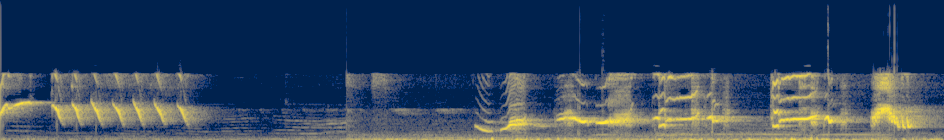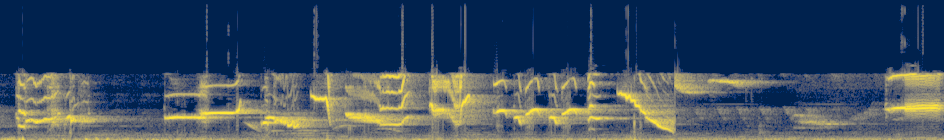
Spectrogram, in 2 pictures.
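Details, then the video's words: Oriental magpie-robin (kacer) from a recording used to train kept birds: a short rattling trill, a pause, then a dense jumble of sharp chips, squeaks and slurred whistles with a faint low background hum. "KACER GACOR MASTERAN KACER ISIAN MEWAH"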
